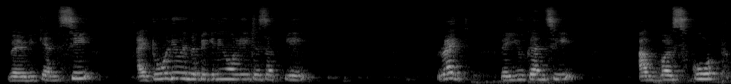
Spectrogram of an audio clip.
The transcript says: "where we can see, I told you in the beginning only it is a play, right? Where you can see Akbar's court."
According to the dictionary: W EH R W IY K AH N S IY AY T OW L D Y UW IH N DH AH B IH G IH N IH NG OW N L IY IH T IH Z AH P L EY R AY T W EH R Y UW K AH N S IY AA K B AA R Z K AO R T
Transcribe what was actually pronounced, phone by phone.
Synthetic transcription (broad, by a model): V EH R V IY K AH N S IY AY T OW L D Y UW IH N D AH B IH G IH N IH NG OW L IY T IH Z AH P L EY R AY T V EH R Y UW K AH N S IY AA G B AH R S K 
